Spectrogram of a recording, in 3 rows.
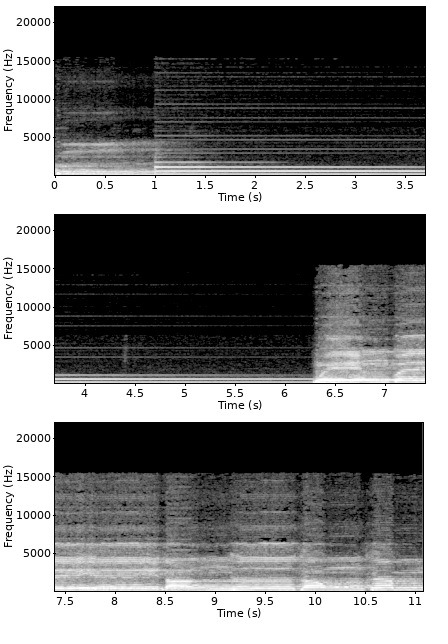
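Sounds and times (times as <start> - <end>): bowl bell ringing: 0.9 - 6.8.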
